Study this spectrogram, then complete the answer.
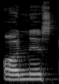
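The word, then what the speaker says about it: honest: नेक्स्ट वन शी इज ऑनेस्ट woman. वो एक ऑनेस्ट औरत है। एक ए या एन। ऑनेस्ट में एच साइलेंट है।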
